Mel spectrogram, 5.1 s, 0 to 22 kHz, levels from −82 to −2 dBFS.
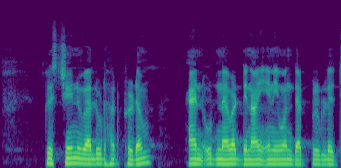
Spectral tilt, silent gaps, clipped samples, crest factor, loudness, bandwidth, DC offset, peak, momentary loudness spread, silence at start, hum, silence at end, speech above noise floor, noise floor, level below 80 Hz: -7.5 dB/octave; none; under 0.1%; 18 dB; -19 LUFS; 9.6 kHz; under 0.1%; -2 dBFS; 7 LU; 0.7 s; none; 0 s; 42 dB; -60 dBFS; -56 dBFS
